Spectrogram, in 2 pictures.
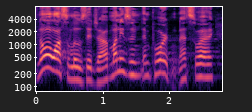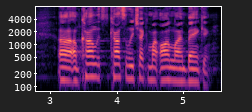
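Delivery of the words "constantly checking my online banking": ordinary delivery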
